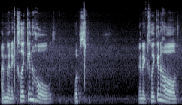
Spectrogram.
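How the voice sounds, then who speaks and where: A man giving informal step-by-step software instruction as a teacher, with folksy, playful phrasing. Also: on the high side, expressive, moderate pace, slight background noise. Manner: folksy, playful asides and sound words.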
